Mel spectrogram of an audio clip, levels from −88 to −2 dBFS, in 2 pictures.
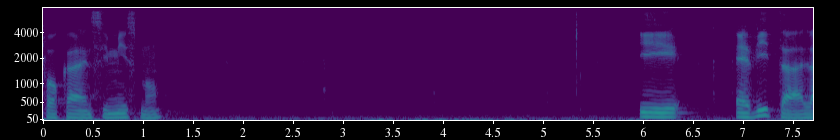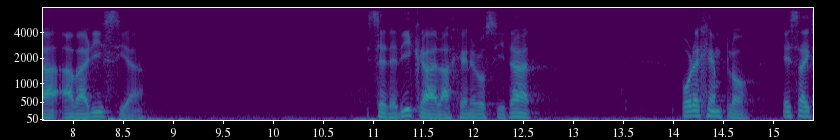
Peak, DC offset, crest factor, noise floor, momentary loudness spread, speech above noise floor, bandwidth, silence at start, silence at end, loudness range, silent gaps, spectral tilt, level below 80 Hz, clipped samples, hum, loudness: -32 dBFS; under 0.1%; 22 dB; -75 dBFS; 11 LU; 26 dB; 7.6 kHz; 0 s; 0 s; 8 LU; none; -5.5 dB/octave; -68 dBFS; under 0.1%; none; -51 LUFS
